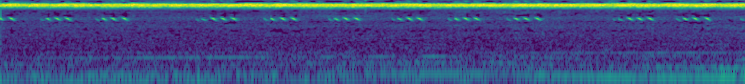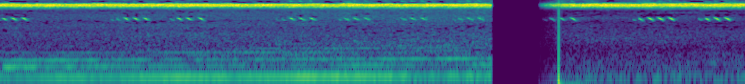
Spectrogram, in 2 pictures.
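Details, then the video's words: Crickets give rhythmic three-pulse chirps above a constant high insect drone, with a low rumble building midway and an abrupt brief dropout and click near the end. "CRICKETS SOUNDS"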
